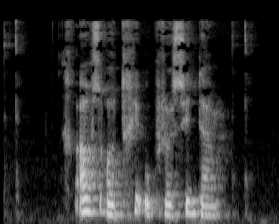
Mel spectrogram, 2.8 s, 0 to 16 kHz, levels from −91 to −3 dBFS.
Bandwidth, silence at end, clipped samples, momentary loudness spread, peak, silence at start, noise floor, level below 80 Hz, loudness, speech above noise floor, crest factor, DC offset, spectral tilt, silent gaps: 11.5 kHz; 0.6 s; under 0.1%; 16 LU; -6 dBFS; 0.15 s; -53 dBFS; -60 dBFS; -24 LUFS; 29 dB; 20 dB; under 0.1%; -4.5 dB/octave; none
